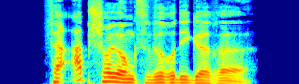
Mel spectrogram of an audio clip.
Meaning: inflection of verabscheuungswürdig: 1. strong/mixed nominative/accusative feminine singular comparative degree 2. strong nominative/accusative plural comparative degree
- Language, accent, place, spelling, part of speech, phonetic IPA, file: German, Germany, Berlin, verabscheuungswürdigere, adjective, [fɛɐ̯ˈʔapʃɔɪ̯ʊŋsvʏʁdɪɡəʁə], De-verabscheuungswürdigere.ogg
